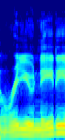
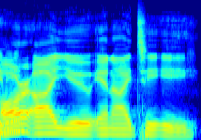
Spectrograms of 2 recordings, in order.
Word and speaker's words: Riunite: who got hooked on Reuniti. Am I saying that right? What? That wine? Never heard You know of that it. shitty wine? What is it? Reuniti? That might be mispronounced. Reuniti? Riunite.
